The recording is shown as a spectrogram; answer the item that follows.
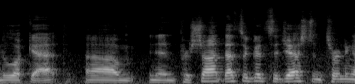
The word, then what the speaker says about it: Prashant: Is it Prashant? What's a word that rhymes with it that I would know? Like chant, or I'm not.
